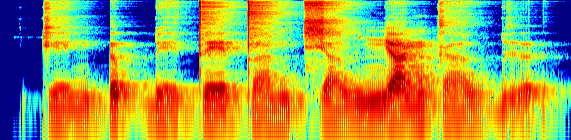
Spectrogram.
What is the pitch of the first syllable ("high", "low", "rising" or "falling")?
low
